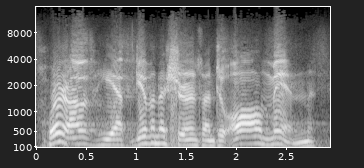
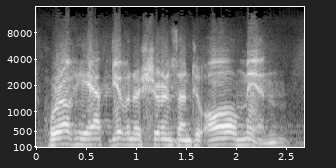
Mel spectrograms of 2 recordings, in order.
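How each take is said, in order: No difference in how they are said.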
